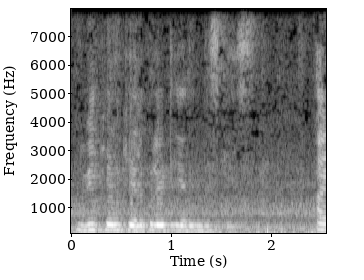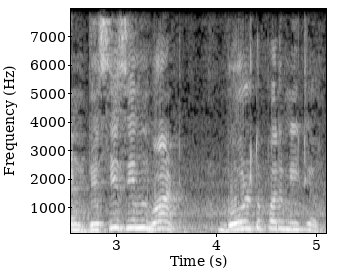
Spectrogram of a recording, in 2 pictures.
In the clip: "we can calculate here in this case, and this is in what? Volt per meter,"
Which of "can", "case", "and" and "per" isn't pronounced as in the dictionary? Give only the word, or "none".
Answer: none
